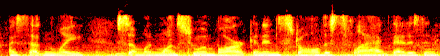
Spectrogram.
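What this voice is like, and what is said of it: Northern US Yankee accent. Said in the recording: “She doesn't sound like she belongs ... she doesn't sound like Mr. Chris Ward ... Listen to this accent ... She's a Yankee.”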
